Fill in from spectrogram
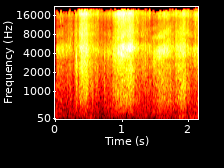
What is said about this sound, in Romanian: Dar știi ce am făcut ca să compensez? Mm. Am înnotat în frunze.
